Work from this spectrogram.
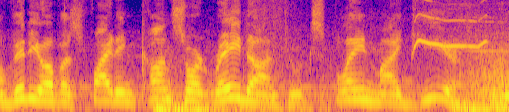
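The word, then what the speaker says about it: Radahn: of us fighting consort ridon to explain my gear I may have lapses of thought but even I know it's pronounced redon potato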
